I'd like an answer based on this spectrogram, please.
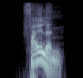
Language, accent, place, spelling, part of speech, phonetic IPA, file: German, Germany, Berlin, feilen, verb, [ˈfaɪ̯lən], De-feilen.ogg
- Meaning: 1. to file (to smooth or shape something with a file) 2. to work on, to fine-tune (to try to improve something to perfection, especially with smaller changes)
